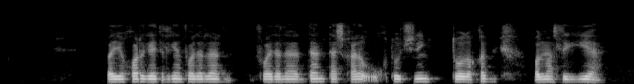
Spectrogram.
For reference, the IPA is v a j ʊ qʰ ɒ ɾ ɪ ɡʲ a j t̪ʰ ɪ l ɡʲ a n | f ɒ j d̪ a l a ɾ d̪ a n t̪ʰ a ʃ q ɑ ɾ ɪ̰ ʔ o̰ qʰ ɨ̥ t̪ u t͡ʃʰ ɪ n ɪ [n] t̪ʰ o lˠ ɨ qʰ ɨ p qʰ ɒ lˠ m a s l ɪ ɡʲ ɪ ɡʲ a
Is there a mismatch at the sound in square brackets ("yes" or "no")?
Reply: yes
